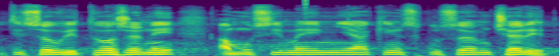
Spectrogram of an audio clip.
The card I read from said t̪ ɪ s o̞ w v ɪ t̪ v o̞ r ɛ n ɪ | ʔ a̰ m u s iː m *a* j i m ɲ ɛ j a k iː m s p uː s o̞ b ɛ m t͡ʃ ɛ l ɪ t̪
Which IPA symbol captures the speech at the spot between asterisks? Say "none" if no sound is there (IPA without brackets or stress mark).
ɛ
